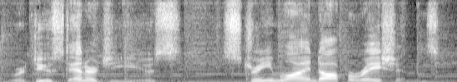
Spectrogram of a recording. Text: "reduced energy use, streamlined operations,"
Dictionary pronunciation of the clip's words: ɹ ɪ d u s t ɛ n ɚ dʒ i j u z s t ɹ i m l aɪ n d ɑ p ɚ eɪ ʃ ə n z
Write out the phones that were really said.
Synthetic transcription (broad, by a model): ɹ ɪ d u s t ɛ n ɚ dʒ i j u z s t ɹ i m l aɪ n d ɑ p ɚ eɪ ʃ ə n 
